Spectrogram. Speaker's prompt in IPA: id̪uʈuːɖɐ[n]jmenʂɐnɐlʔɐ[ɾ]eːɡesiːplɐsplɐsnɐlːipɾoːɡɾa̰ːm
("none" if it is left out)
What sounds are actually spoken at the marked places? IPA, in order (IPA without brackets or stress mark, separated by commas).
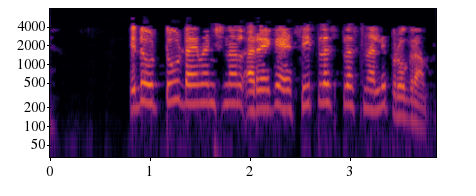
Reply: none, ɾ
